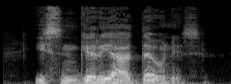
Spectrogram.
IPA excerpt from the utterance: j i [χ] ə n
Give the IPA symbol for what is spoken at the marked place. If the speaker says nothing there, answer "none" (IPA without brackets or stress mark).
s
